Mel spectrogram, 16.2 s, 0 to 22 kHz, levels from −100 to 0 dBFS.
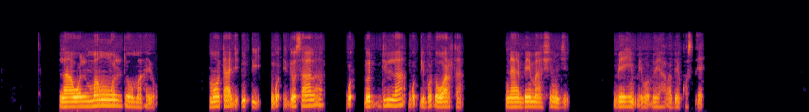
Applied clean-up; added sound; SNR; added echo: none; none; none; none.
